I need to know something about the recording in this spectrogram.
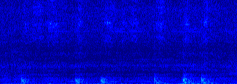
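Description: A stylus writing on an interactive touchscreen board: a quiet run of short taps and scratches, about three a second, as pen strokes are drawn.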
